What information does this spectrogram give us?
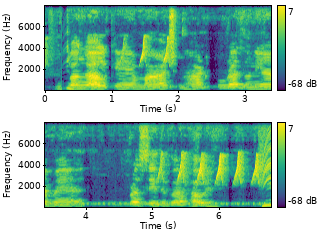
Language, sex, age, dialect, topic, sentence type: Bhojpuri, male, 18-24, Northern, agriculture, statement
